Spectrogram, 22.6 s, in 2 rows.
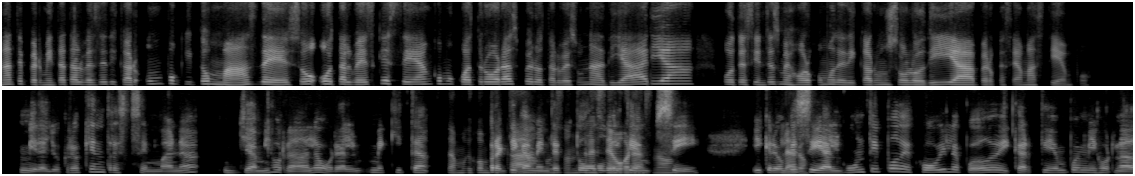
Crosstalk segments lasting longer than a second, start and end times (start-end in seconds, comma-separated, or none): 16.2-18.1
